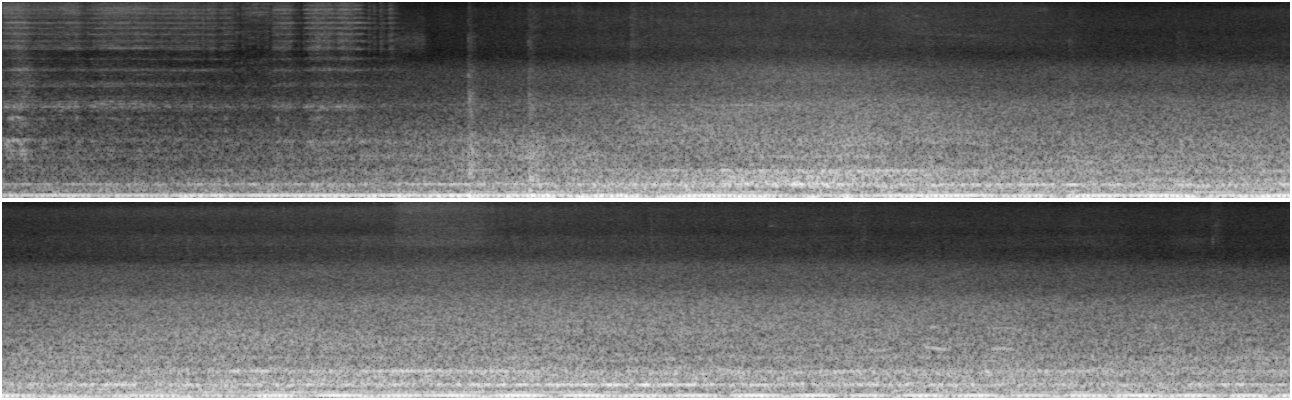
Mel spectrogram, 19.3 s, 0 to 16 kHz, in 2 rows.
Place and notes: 十分車站, Pingxi District, New Taipei City - Train pull into the station
Train pull into the station .
New Taipei City, Taiwan, 13 November 2012, ~16:00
